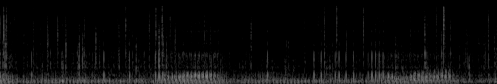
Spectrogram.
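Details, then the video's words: Purring cat asleep near a crackling fire in spring ambience; a low rumbling purr pulses with breathing, growing louder in two swells about two seconds apart, accompanied by sharp crackles from the fireplace. "Cute Purring Cat at a Crackling Fireplace"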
